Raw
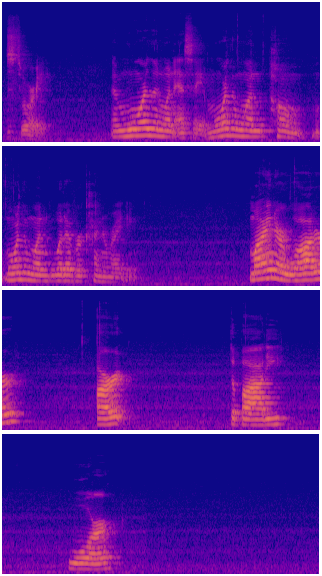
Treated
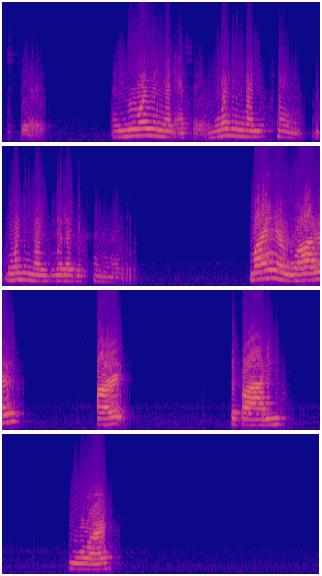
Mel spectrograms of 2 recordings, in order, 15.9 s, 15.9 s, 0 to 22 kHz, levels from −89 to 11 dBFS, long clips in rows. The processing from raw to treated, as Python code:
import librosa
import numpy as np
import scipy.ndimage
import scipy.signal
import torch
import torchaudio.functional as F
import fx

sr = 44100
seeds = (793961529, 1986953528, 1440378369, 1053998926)

p1 = fx.wiener(x, sr, points=41)
p2 = fx.leveller(p1, sr, passes=2)
p3 = fx.level_steps(p2, sr, step_db=14)
p4 = p2 + (p3 * librosa.db_to_amplitude(-1.0))
p5 = fx.tilt_eq(p4, sr, slope=3.0)
y = p5 * librosa.db_to_amplitude(-7.5)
